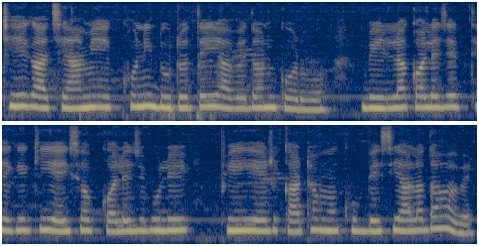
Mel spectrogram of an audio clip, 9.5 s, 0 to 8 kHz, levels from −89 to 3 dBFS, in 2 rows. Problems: constant background noise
